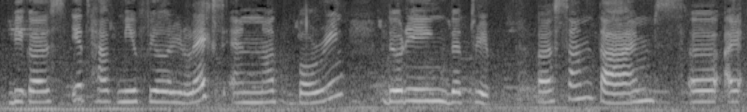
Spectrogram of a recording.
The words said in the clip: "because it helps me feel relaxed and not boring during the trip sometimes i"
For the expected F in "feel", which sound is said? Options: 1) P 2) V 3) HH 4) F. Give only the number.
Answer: 4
